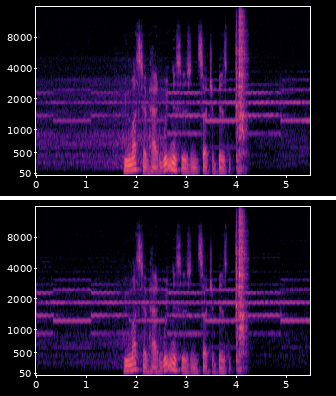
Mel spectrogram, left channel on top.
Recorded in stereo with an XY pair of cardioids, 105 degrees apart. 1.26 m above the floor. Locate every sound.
1.7 s a man speaking: 25° left, 0.7 m
4.0 s a camera shutter: 5° right, 1.8 m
